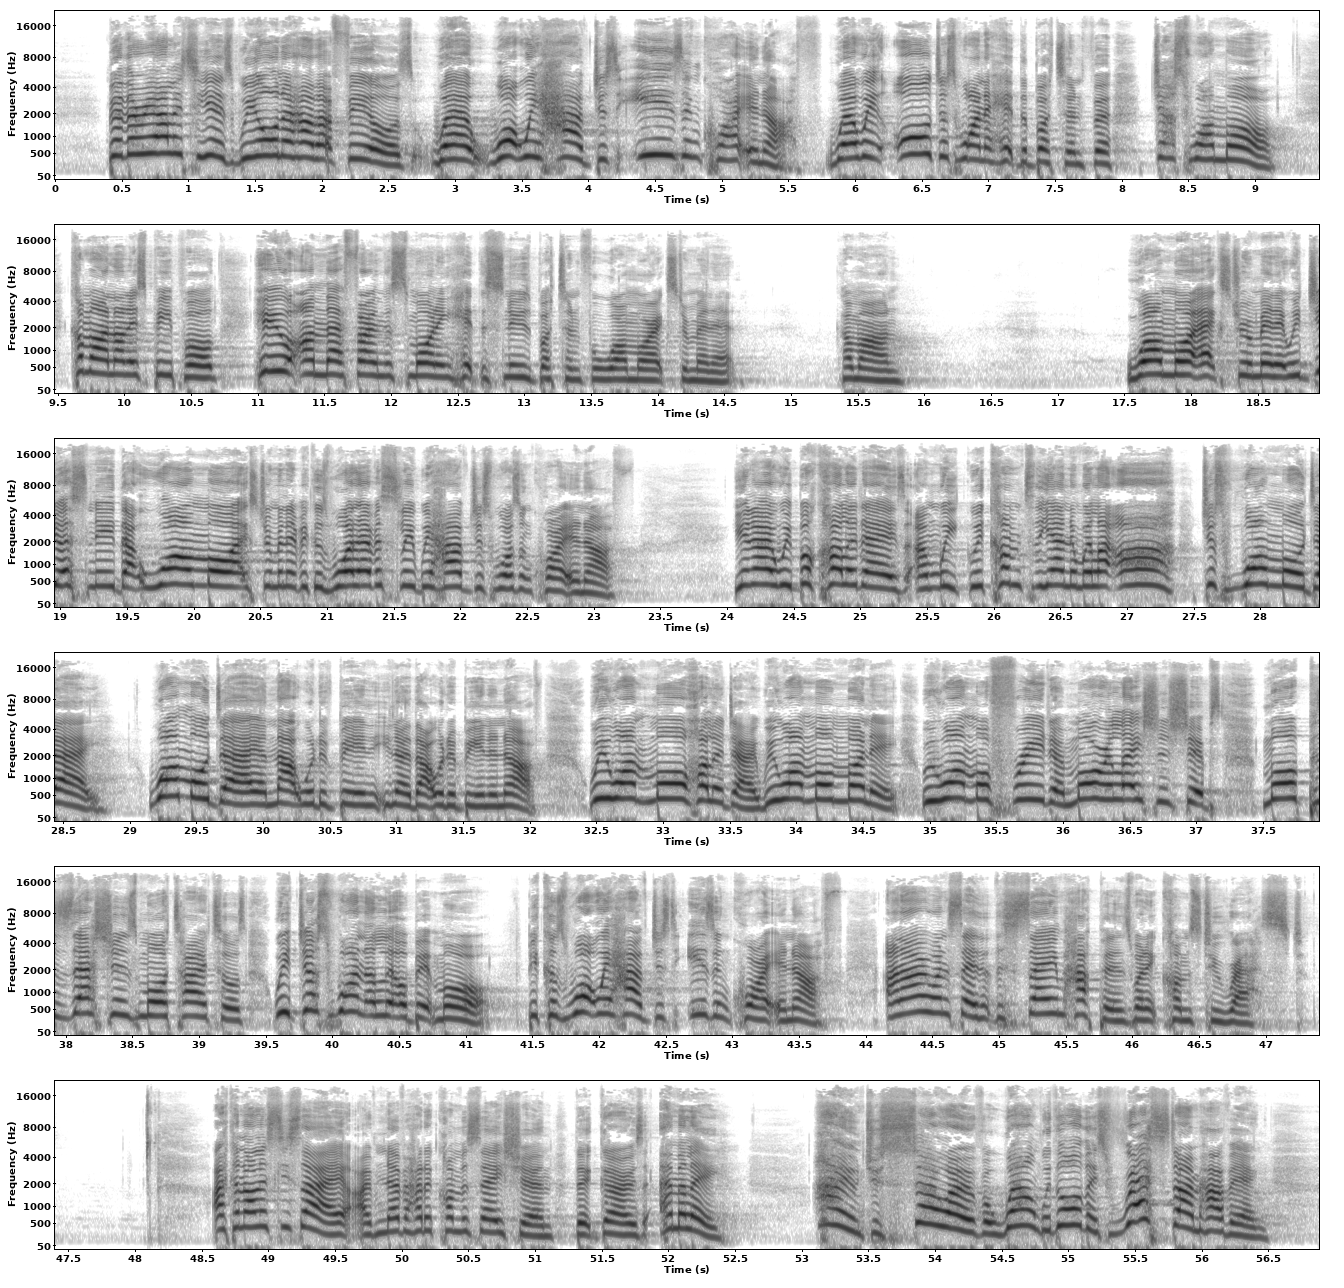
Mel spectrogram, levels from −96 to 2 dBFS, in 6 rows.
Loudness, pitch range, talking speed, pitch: -20 LUFS, 280-400 Hz, 190 wpm, 345 Hz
